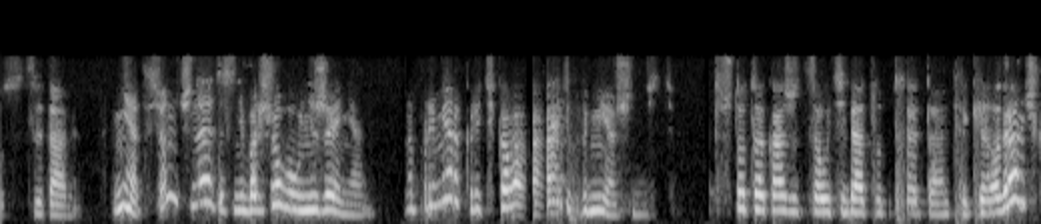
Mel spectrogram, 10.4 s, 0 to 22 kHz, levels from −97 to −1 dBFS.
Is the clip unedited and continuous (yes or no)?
yes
